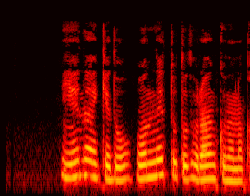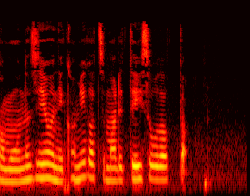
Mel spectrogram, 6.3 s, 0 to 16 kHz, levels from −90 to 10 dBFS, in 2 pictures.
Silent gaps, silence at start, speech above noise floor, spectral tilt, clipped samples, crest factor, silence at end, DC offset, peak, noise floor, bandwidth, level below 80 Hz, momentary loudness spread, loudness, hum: none; 0.75 s; 44 dB; -5 dB/octave; under 0.1%; 16 dB; 0.55 s; under 0.1%; -10 dBFS; -69 dBFS; 11.5 kHz; -72 dBFS; 6 LU; -26 LUFS; none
